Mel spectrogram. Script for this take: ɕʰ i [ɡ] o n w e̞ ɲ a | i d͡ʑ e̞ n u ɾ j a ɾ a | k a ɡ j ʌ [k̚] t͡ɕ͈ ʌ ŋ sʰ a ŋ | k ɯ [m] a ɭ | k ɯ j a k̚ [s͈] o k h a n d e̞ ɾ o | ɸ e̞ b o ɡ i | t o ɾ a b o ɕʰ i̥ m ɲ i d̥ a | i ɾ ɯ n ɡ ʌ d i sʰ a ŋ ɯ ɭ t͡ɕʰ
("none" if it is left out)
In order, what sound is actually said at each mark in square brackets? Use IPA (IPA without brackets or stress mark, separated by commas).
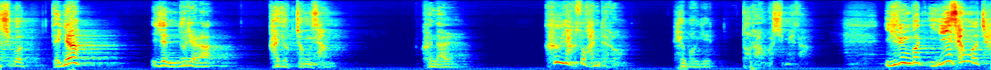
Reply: ɡ, k̚, n, s͈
